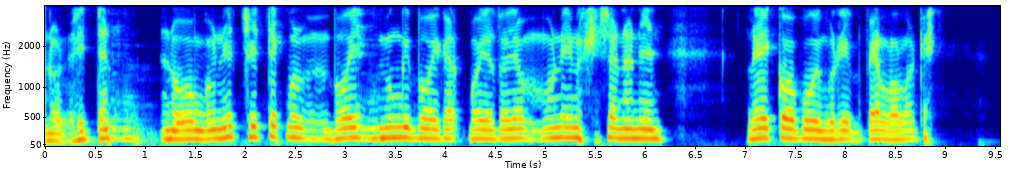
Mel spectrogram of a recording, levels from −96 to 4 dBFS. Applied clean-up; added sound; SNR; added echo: neural mask model DeepFilterNet 3.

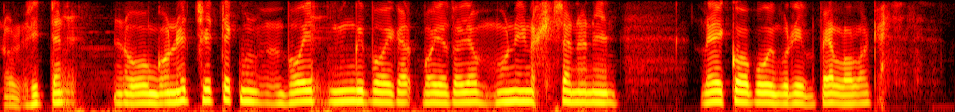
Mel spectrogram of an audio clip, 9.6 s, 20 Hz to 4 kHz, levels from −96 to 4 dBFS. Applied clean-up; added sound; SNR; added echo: neural separator model SepFormer WHAM!.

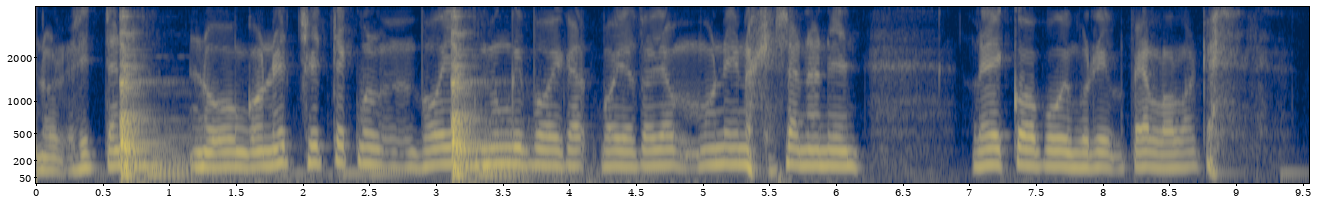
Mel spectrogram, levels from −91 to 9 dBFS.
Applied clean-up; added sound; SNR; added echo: none; Piano; 1 dB; none.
